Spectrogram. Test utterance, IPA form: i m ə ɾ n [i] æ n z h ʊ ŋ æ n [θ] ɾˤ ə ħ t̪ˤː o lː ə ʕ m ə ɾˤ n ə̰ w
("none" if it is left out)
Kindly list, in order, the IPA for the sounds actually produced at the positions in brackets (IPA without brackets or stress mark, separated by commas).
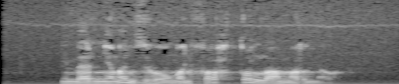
i, f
